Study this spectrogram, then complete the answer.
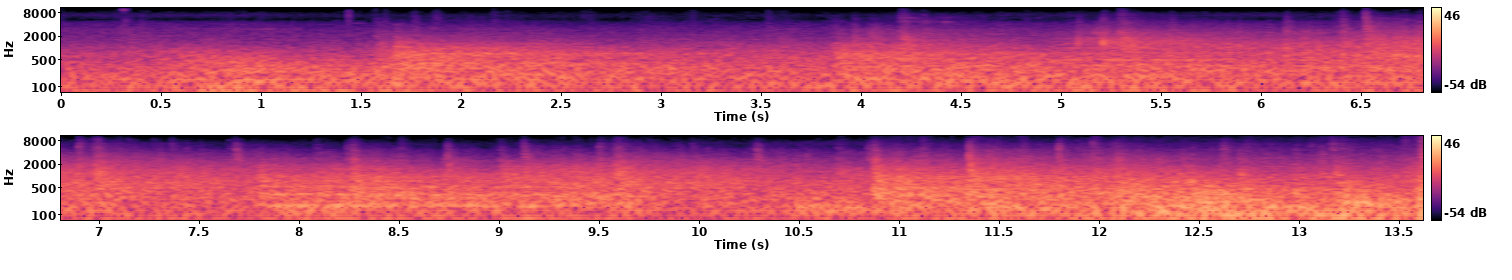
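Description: A huge steel hull creaks and groans as it slowly tilts.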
